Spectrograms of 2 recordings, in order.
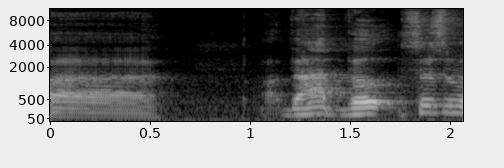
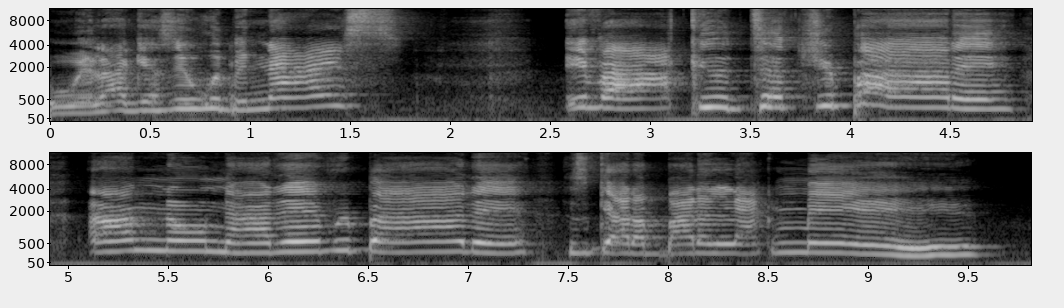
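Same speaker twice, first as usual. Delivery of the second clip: very high, very slow, loud rasp, dragging out me; 5 dB louder than usual. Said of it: "let's hear your [name]".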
